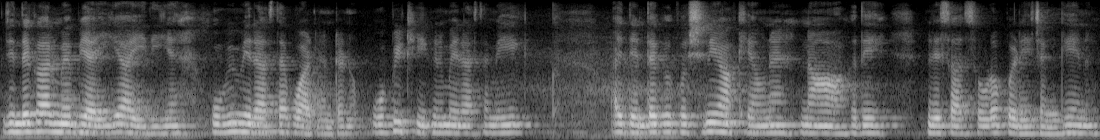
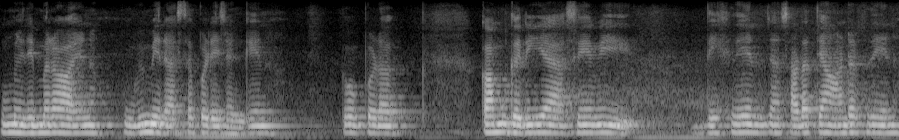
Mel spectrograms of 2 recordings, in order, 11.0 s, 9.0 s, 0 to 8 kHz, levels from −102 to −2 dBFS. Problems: none marked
